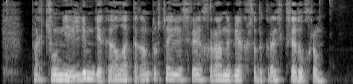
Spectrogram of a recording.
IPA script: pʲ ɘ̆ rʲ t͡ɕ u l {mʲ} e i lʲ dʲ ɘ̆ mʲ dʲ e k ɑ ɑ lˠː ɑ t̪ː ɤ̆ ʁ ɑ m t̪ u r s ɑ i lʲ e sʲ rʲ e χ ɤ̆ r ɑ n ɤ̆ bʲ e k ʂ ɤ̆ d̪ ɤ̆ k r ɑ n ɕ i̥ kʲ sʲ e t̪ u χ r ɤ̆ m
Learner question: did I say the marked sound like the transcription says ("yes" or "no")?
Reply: no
